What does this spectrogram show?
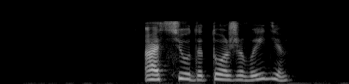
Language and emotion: Russian, neutral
